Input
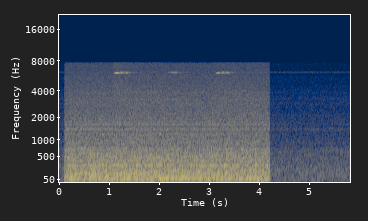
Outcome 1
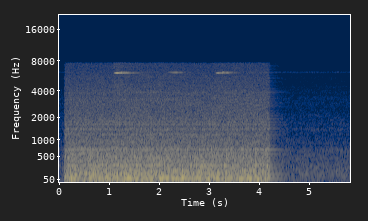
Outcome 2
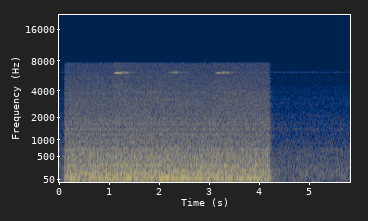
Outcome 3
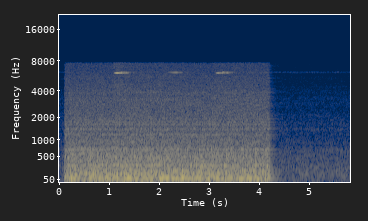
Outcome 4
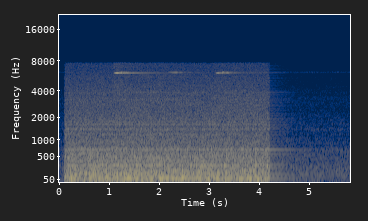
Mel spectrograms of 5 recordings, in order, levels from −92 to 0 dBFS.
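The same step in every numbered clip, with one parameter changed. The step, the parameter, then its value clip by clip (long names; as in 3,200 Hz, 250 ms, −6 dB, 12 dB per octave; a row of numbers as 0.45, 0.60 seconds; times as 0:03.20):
tuned comb filter, decay: 1, 0.21, 0.48, 2.1 seconds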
